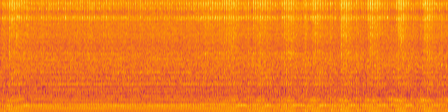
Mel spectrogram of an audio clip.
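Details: Craftsman snow blower single-cylinder engine that started then died, after spraying carb cleaner into the main jet without removing the carburetor: speed rises and sags, hunting and surging; carburetor still partly clogged.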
